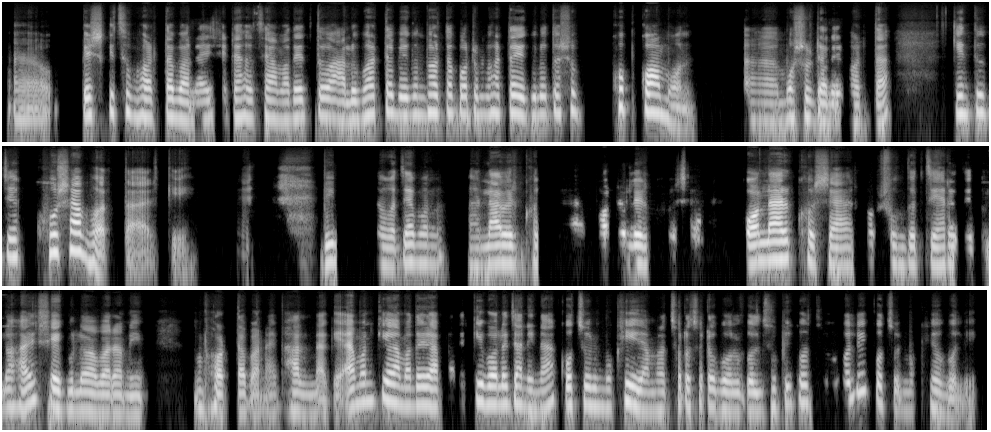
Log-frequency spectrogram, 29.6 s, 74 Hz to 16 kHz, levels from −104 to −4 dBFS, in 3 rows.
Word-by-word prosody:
আ - - -6 0.7
বেশ 205 0 +3
কিছু 235 +1 -3
ভর্তা 200 0 +1
বানাই 175 0 -1
সেটা 190 0 -4
হচ্ছে 190 +1 -4
আমাদের 180 +2 0
তো 205 - 0 0.2
আলু 175 0 +1
ভর্তা, 215 +3 +1
বেগুন 210 0 +1
ভর্তা, 230 -1 +2
পটল 215 -1 0
ভর্তা 225 0 -1
এগুলো 210 +1 -2
তো 230 - 0
সব 250 -2 -2 0.4
খুব 290 -2 +3 0.2
কমন 220 -10 +5 0.6
আ - - -13 0.3
মসুর 190 +1 0
ডালের 165 -1 0
ভর্তা। 155 0 -4 0.7
কিন্তু 220 +1 +1 0.2
যে 225 - +3 0.3
খোসা 275 +3 +6
ভর্তা 195 - -2
আরকি - - -14 1.2
অ্যা - - -15 0.2
বিভিন্ন 185 +1 -3 0.3
যেমন 180 -1 +1 0.6
লাউয়ের 180 0 +5
খোসা, 415 0 -10 0.2
পটলের 185 -1 +3 0.2
খোসা, - - -13 0.5
কলার 200 +3 +9 0.2
খোসা 175 -2 0 0.3
খুব 195 -1 -11
সুন্দর 170 -1 -3
চেহারা 170 0 0
যেগুলো 165 +2 -9
হয় 180 +4 +3
সেগুলো 165 -2 +2
আবার 150 0 0
আমি 140 0 -5 0.7
ভর্তা 150 0 -1
বানাই, 145 +1 -8
ভাল 160 -1 -1
লাগে। - - -5
এমনকি 220 +4 -1 0.2
আমাদের 195 0 +1
আপনাদের 385 - -17
কি 225 - +3
বলে 200 0 +5
জানি 190 -4 0
না - - -1 0.2
'কচুরমুখী' 195 +1 +1
আমরা 160 0 -6
ছোট-ছোট 185 +1 -5
গোল, 160 -1 0
গোল 160 -1 +1
'ঝুপি-কচু' 200 +5 -5 0.2
বলি, 235 +7 -2
'কচুরমুখীও' 170 -4 -6
বলি। - - -10
190 Hz, 135 wpm, -23 LUFS, 175-215 Hz, 1.2 s, কলার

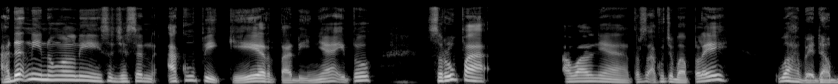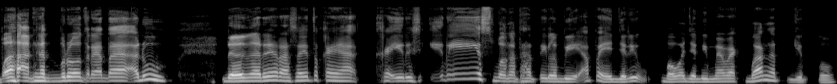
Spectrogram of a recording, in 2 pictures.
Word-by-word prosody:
ada 230 - +6
nih, 240 -1 +4
nongol 210 -1 +3
nih, 180 -5 +1
suggestion, 140 -2 -3
aku 190 +7 -2
pikir 130 - +1
tadinya 95 +7 -4
itu 175 +11 -2 0.6
serupa 180 -3 +3 0.8
awalnya, 135 -5 -2
terus 115 +4 -7
aku - - -8
coba 115 -6 -1
play, 185 +7 +1 0.5
wah, 160 -1 +1
beda 95 +1 -2
banget 170 - +6
Bro, 175 +3 +3
ternyata 160 +3 +2
aduh, 210 -4 +1 0.6
dengernya 160 +5 +6
rasanya 175 +2 -1
itu - - -10
kayak 170 -3 -1 0.2
keiris-iris 200 - -2
banget 145 -1 -3
hati 145 0 -6
lebih 135 -2 -2
apa 165 +1 -5
ya, 120 - 0
jadi 125 +5 -1 0.3
bawa 130 0 -2
jadi 130 0 -2
mewek 135 +1 -3
banget 175 +5 -1
gitu. 105 -1 -9
155 Hz, 130 wpm, -22 LUFS, 135-180 Hz, 0.8 s, ada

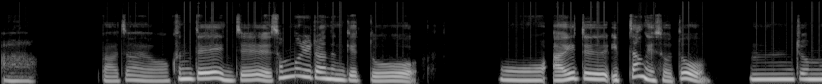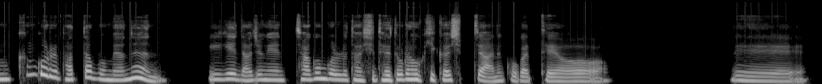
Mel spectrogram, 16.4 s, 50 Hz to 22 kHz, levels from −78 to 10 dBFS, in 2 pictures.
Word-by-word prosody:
아 165 -4 -7 0.7
맞아요. 170 0 -5
근데 245 +3 +4
인제 195 -2 +1
선물이라는 285 - +1
게 185 -2 -1
또 165 -2 0 0.8
어 185 -2 0
아이들 225 +3 +4
입장에서도 195 - +1 0.4
음 225 0 +3
좀 225 -1 +2
큰 415 - -8
거를 375 -8 +3
받다 230 +4 -1
보면은 205 - +1 0.4
이게 220 +1 0
나중에 200 +1 -1
작은 235 +3 +2
걸로 210 -3 0
다시 190 -1 -1
되돌아오기가 205 0 +1
쉽지 195 - 0
않을 155 +3 -3
것 170 - -6
같아요. 155 0 -3 1.2
네. 165 -4 -5
200 Hz, 220 characters per minute, -23 LUFS, 175-230 Hz, 1.2 s, 근데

